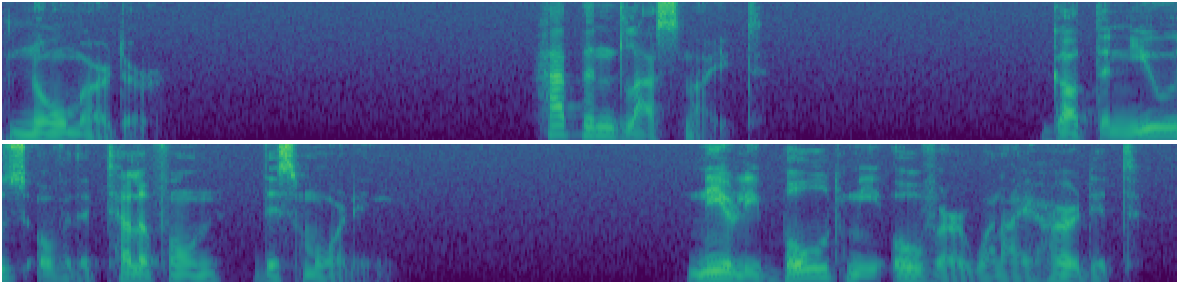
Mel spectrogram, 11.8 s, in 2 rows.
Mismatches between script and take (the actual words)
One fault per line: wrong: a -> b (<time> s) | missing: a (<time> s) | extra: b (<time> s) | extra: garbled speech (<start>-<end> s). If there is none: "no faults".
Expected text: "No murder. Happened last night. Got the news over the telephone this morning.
extra: Nearly bowled me over when I heard it (9.3 s)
